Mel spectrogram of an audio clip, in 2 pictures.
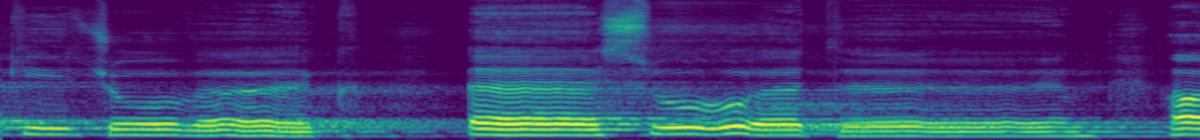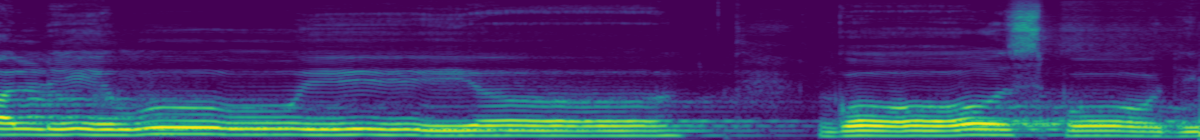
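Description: A man's solo voice chanting a psalm in Serbian, in long phrases of held and gliding notes, with short pauses for breath about two seconds in and near ten seconds.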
